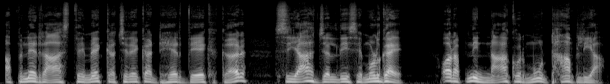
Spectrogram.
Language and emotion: Urdu, disgusted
